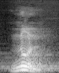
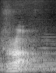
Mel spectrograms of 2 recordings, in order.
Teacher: Nun agak ke depan, kalau ro itu agak masuk ke dalam.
